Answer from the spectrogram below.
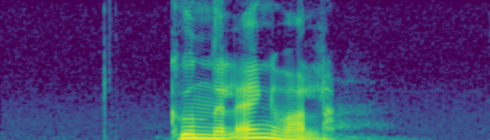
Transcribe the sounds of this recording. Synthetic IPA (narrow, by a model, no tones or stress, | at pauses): ɡ̥ʉnəlʔɛŋʋɑ̰l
